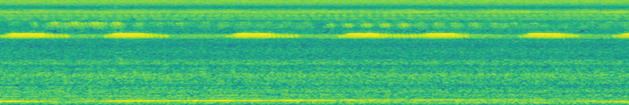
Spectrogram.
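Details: Crickets calling at night: high trilled bursts about a second long recur through a thick insect drone, with a low steady hum beneath.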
